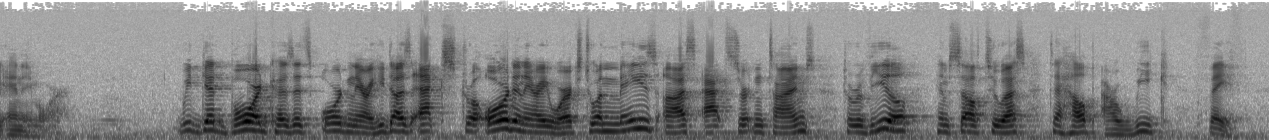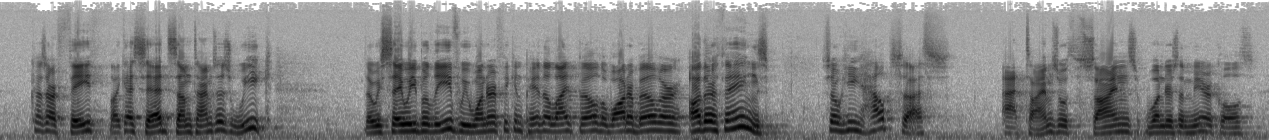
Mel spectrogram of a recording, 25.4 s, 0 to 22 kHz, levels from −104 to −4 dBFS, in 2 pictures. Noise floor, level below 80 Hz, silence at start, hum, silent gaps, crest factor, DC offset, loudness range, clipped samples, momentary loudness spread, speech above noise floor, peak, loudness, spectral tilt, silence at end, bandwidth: -41 dBFS; -40 dBFS; 0 s; none; none; 14 dB; under 0.1%; 6 LU; 0.2%; 14 LU; 28 dB; 0 dBFS; -13 LUFS; -5 dB/octave; 0.1 s; over 20 kHz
